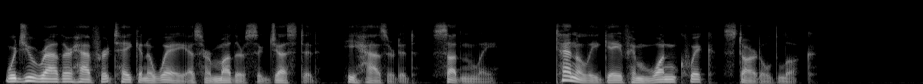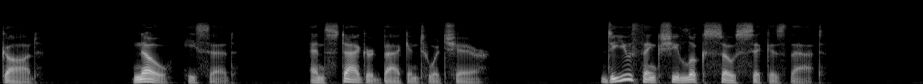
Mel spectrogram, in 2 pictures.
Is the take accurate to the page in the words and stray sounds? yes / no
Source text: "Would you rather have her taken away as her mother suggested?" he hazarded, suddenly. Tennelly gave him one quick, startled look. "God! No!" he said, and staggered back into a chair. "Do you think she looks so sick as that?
yes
